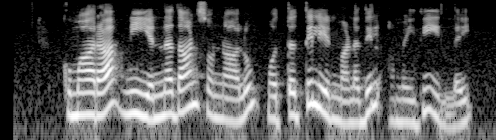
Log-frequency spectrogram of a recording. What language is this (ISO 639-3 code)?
tam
